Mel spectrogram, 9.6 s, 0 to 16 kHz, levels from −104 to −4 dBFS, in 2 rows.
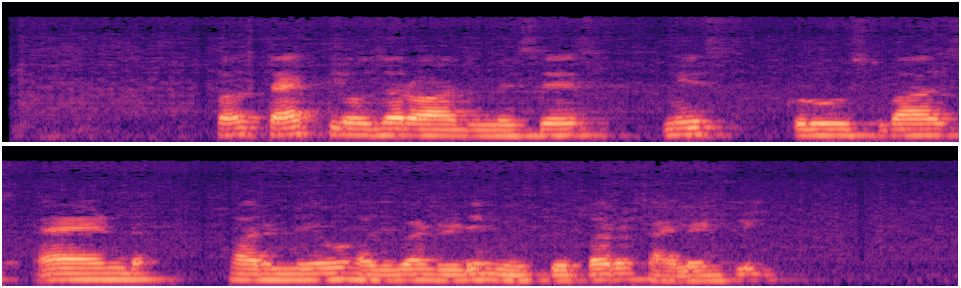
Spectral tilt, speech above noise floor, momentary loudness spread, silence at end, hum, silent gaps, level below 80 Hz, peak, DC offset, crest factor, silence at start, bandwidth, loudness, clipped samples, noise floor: -8.5 dB/octave; 33 dB; 12 LU; 0.9 s; none; none; -58 dBFS; -8 dBFS; under 0.1%; 18 dB; 1.1 s; 11.5 kHz; -26 LUFS; under 0.1%; -58 dBFS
